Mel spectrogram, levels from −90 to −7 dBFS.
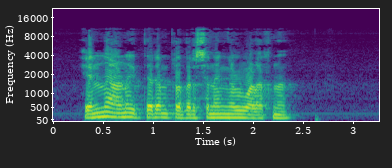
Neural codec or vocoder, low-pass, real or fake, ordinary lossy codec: none; 10.8 kHz; real; Opus, 64 kbps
